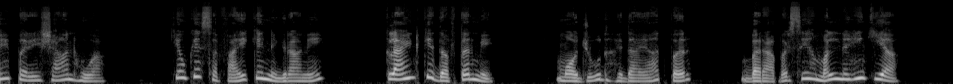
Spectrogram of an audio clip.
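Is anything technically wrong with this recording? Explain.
Yes. Opus compression damage runs throughout. The speech sounds muffled, hoarse and grainy. The likely cause is the low-rate hybrid speech mode, fitting roughly 16 kbps.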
